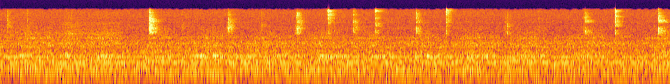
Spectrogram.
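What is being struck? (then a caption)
Bar of soap scored with a thin metal blade. A thin metal blade, held by fingers with long white nails, scores cut lines across a solid, palm-sized pink and white striped bar of soap held in one hand, with other soap bars behind it. Eleven short, bright, crisp scratching ticks stand out over a quiet, steady background hiss, each dying away almost instantly.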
